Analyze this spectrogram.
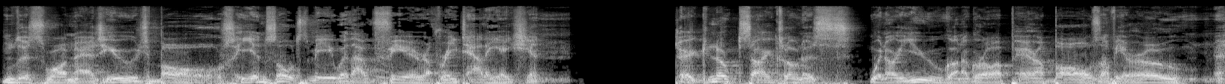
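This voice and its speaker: Putting on a character voice, a man speaks very deep and low. His voice is raspy, and the pace is fairly slow. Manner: commanding, manic, ranting.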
